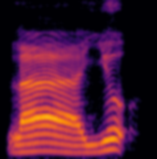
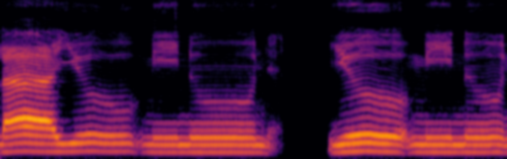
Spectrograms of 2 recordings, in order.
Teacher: Hamzah ini harus dijelaskan ya harus ditahkikkkan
